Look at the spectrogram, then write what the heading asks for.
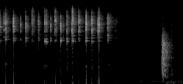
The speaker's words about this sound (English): Oh, well, Lady Luck be with me now. This 4's got to turn into a 1 or a 2 or we're out. … reaches back, shakes the dice, prays to all the gods he knows names of.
